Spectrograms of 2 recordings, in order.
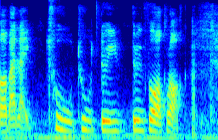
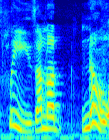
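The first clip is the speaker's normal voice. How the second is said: ordinary talk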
